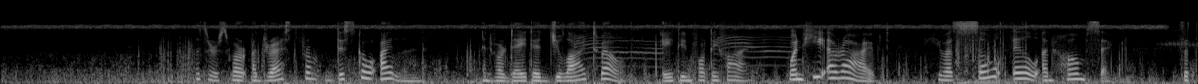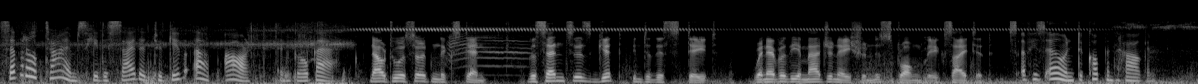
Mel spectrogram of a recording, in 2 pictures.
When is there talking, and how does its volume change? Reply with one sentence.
You can hear the talking from 1.9 to 23.7 s, at a steady volume.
